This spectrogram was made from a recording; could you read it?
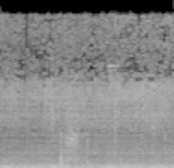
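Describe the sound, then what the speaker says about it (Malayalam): Sliced onions are added to hot oil in a pan while preparing chicken masala, giving a steady, close sizzle and crackle of frying with faint stirring and no voices. "അതിനകത്തോട്ട് അരിഞ്ഞു വെച്ചിരിക്കുന്ന സവോള ആദ്യം ഇടാം."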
